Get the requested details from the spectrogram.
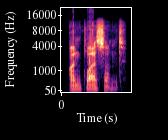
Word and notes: Unpleasant: American English

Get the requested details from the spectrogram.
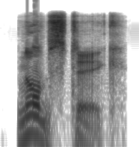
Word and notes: knobstick: British English

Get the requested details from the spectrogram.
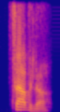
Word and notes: favela: Indian

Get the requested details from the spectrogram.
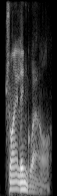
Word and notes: Trilingual: British English

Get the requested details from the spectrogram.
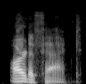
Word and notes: artifact: American English

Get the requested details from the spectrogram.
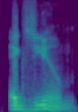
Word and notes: exhume: American English

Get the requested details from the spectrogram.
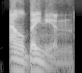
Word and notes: Albanian: British English

